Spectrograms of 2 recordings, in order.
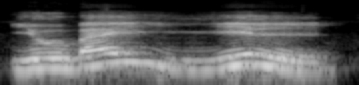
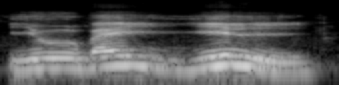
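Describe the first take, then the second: No difference in how they are said.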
